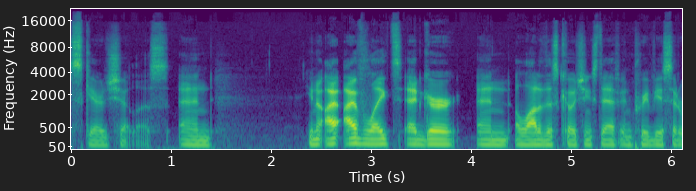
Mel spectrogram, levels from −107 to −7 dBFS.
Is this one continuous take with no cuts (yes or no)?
yes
